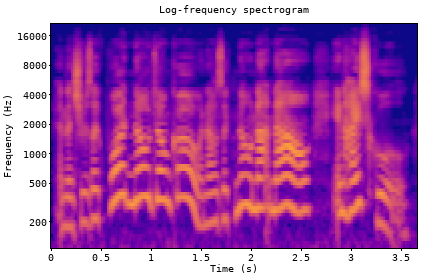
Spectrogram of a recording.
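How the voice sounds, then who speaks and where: An American woman in her twenties chatting casually as a podcast guest, informal and rambling, with animated storytelling. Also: sits high, fairly quick, dry recording. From Detroit, Michigan, USA. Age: 20s. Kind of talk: casual chat.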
